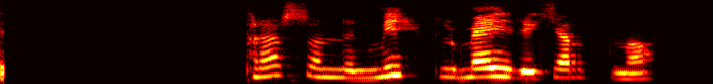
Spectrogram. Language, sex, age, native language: Icelandic, female, 8, Icelandic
